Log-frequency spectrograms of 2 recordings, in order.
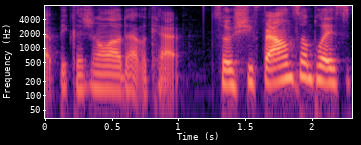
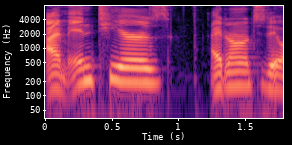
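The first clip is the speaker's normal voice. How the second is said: ordinary talk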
